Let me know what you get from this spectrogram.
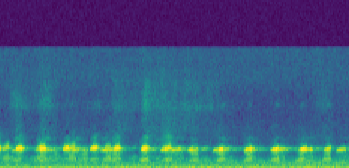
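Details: Frogs croak in a rice paddy being prepared for farming, short sharp bright notes repeated nearly three per second, several callers overlapping, with low steady background noise.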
